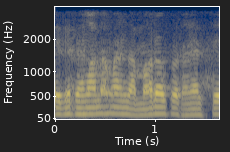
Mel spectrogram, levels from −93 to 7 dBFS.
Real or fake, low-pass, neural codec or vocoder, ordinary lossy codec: fake; 3.6 kHz; codec, 16 kHz, 0.8 kbps, ZipCodec; AAC, 32 kbps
